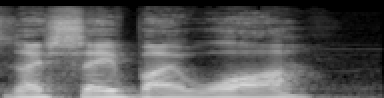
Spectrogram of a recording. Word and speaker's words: Roy: It's a nice save by Wah spelled Roy pronounced Wah.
